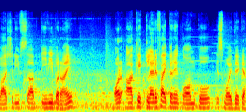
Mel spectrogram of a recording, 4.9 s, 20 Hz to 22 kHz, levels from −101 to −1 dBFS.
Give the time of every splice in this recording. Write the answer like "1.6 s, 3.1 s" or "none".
none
